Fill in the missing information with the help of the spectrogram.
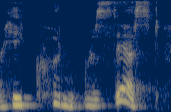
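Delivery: ordinary delivery, nothing marked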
